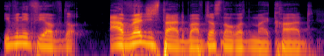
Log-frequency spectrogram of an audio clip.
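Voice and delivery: usual speaking voice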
